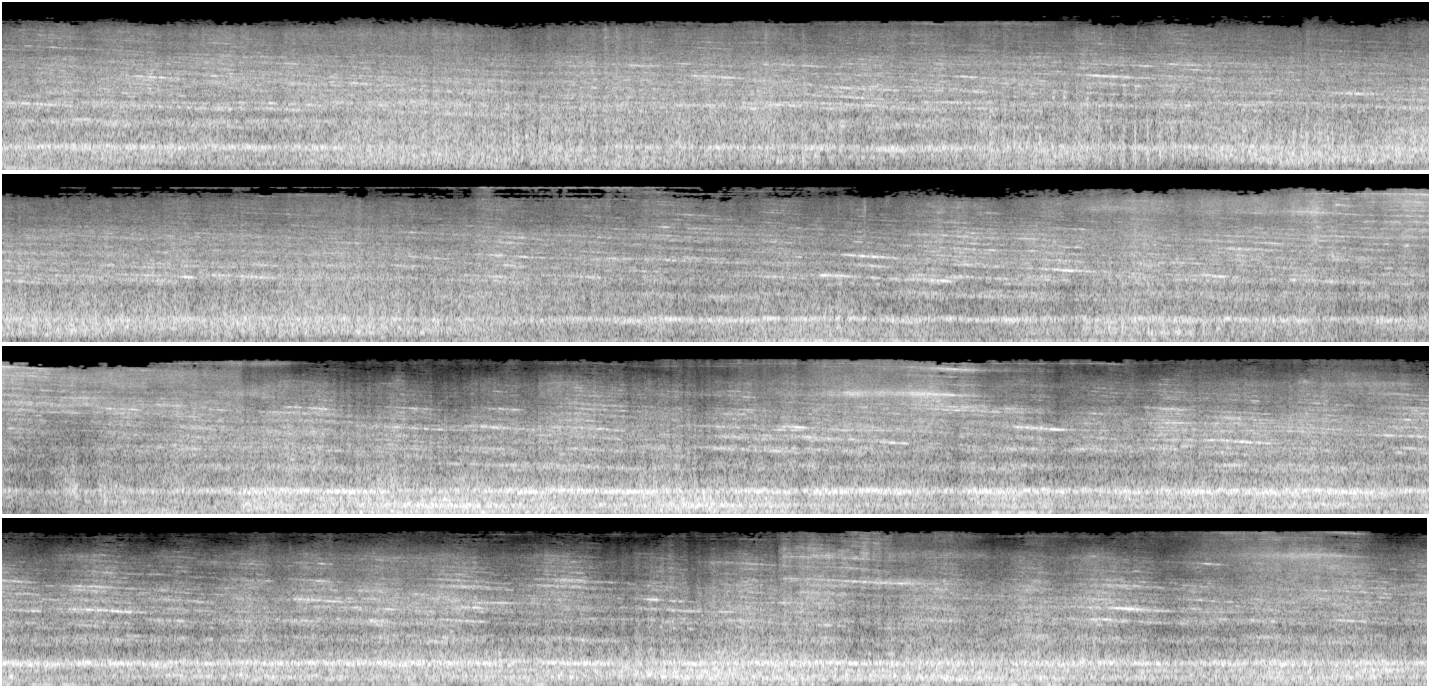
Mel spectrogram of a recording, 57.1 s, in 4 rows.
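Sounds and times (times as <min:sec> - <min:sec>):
high wheel squeals: 0:00.0 - 0:04.2, 0:05.8 - 0:12.2, 0:18.2 - 0:52.6, 0:53.2 - 0:57.0
freight train wheels rumbling: 0:00.0 - 0:57.0.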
